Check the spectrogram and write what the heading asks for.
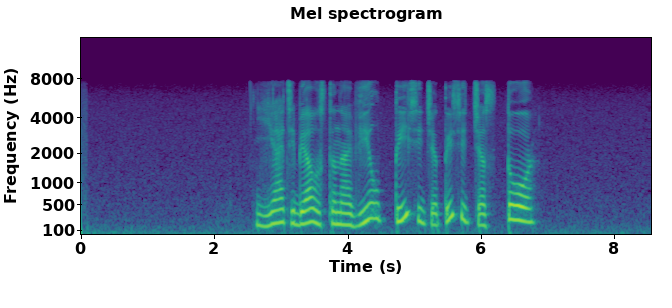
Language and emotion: Russian, positive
